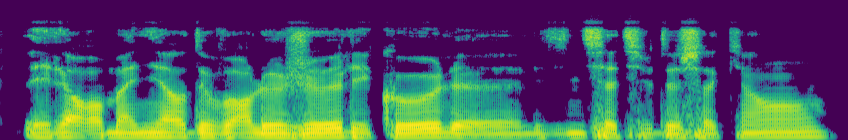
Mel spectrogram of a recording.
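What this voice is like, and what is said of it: French with North African accent. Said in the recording (French): “mon petit accent du bled”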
